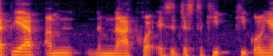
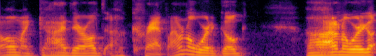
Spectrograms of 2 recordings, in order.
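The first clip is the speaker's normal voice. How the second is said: put-on upset, panicked voice. Retelling finding herself alone after everything went quiet: retelling being upset. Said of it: "I was all upset".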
